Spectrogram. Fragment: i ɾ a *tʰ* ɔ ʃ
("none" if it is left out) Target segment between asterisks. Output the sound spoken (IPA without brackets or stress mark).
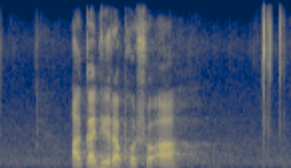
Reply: pʰ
